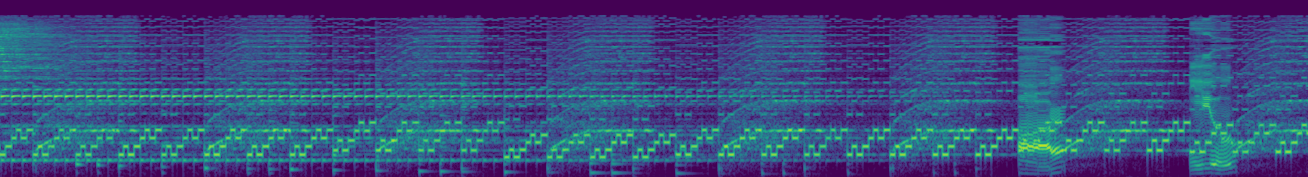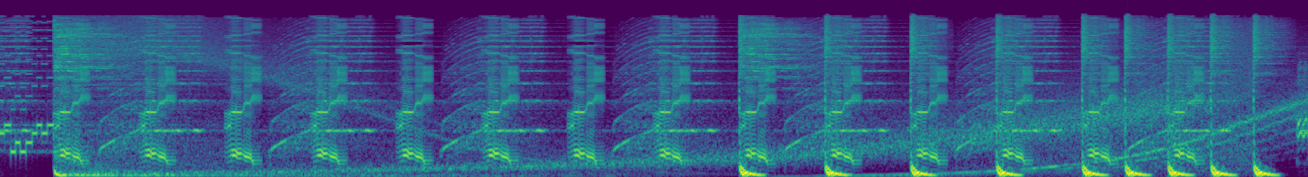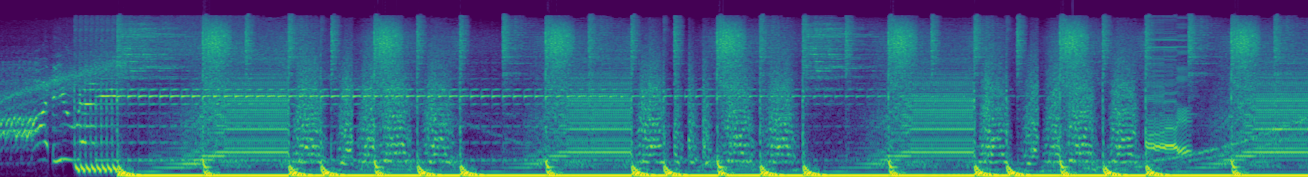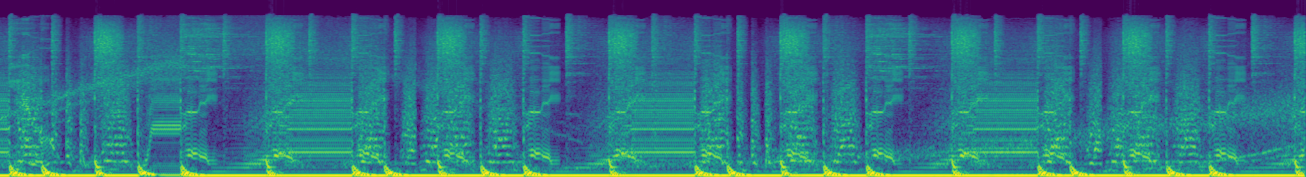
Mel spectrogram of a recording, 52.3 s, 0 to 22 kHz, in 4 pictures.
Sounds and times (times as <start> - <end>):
Dubstep: 9.6 - 10.8, 11.9 - 52.3.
